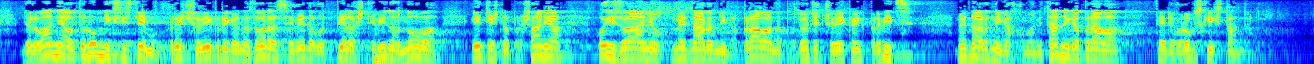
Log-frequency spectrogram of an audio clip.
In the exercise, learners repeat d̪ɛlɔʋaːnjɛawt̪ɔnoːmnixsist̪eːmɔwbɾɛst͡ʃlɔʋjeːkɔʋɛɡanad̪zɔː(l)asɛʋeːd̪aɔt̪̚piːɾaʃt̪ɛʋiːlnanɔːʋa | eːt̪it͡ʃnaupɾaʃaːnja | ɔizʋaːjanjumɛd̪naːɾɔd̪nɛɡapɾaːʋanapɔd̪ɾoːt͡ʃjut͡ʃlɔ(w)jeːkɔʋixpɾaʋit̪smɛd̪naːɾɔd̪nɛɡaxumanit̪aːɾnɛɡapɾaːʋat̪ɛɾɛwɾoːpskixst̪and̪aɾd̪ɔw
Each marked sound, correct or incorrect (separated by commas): incorrect, incorrect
